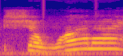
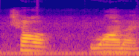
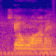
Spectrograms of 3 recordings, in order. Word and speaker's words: Chawanya: the first up is shaana Hayes amen cha well it's actually pronounced chaan ha I keep saying sh as if it starts with the S but it's a c sh Chana hay Chana h and a lot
